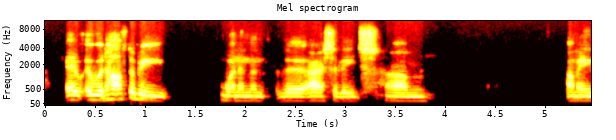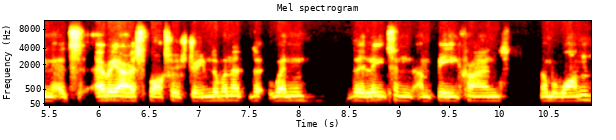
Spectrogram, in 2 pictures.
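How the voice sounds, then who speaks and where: A man in a Belfast accent, medium in pitch with a dark, mellow tone, monotone with flat intonation, at a moderate pace with long, frequent pauses, in a dry, close sound with no echo. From Belfast, Northern Ireland. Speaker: professional boxer. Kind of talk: podcast interview.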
